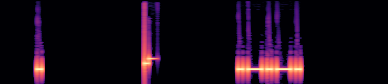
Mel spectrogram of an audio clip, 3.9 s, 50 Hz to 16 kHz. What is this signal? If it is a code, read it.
Morse code, heard as a keyed tone, about 25 wpm, 700 Hz. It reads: E <AR>
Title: Single Character (Letter:Number:Punctuation:Prosign) Alt 25wpm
